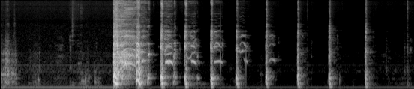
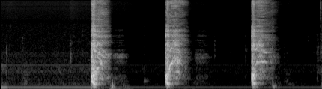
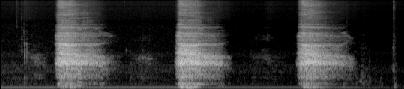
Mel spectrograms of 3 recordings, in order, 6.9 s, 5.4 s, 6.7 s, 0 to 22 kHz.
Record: {"cough_length": "6.9 s", "cough_amplitude": 32768, "cough_signal_mean_std_ratio": 0.3, "three_cough_length": "5.4 s", "three_cough_amplitude": 32768, "three_cough_signal_mean_std_ratio": 0.27, "exhalation_length": "6.7 s", "exhalation_amplitude": 32766, "exhalation_signal_mean_std_ratio": 0.44, "survey_phase": "beta (2021-08-13 to 2022-03-07)", "age": "65+", "gender": "Female", "wearing_mask": "No", "symptom_none": true, "smoker_status": "Ex-smoker", "respiratory_condition_asthma": false, "respiratory_condition_other": false, "recruitment_source": "REACT", "submission_delay": "0 days", "covid_test_result": "Negative", "covid_test_method": "RT-qPCR", "influenza_a_test_result": "Negative", "influenza_b_test_result": "Negative"}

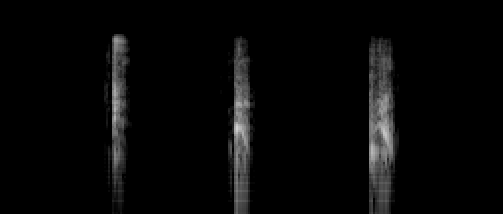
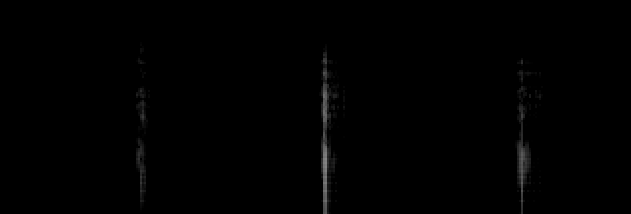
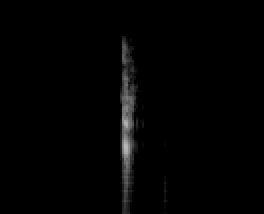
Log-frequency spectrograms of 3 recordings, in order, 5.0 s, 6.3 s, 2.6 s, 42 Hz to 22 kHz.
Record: {"three_cough_length": "5.0 s", "three_cough_amplitude": 3411, "three_cough_signal_mean_std_ratio": 0.2, "exhalation_length": "6.3 s", "exhalation_amplitude": 383, "exhalation_signal_mean_std_ratio": 0.07, "cough_length": "2.6 s", "cough_amplitude": 1597, "cough_signal_mean_std_ratio": 0.12, "survey_phase": "beta (2021-08-13 to 2022-03-07)", "age": "45-64", "gender": "Female", "wearing_mask": "No", "symptom_none": true, "smoker_status": "Never smoked", "respiratory_condition_asthma": false, "respiratory_condition_other": false, "recruitment_source": "REACT", "submission_delay": "3 days", "covid_test_result": "Negative", "covid_test_method": "RT-qPCR"}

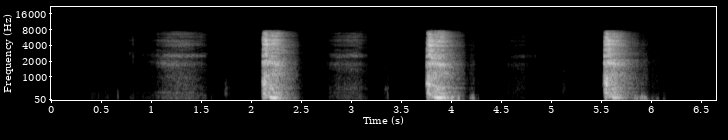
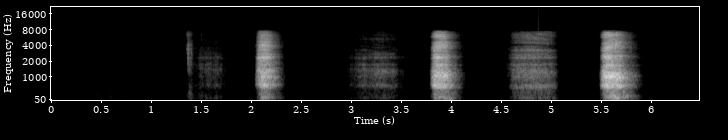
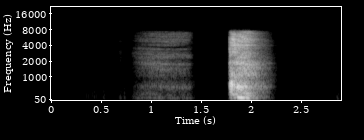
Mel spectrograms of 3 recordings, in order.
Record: {"three_cough_length": "6.7 s", "three_cough_amplitude": 31011, "three_cough_signal_mean_std_ratio": 0.24, "exhalation_length": "6.5 s", "exhalation_amplitude": 27321, "exhalation_signal_mean_std_ratio": 0.23, "cough_length": "2.9 s", "cough_amplitude": 30050, "cough_signal_mean_std_ratio": 0.24, "survey_phase": "beta (2021-08-13 to 2022-03-07)", "age": "18-44", "gender": "Female", "wearing_mask": "No", "symptom_runny_or_blocked_nose": true, "symptom_headache": true, "smoker_status": "Never smoked", "respiratory_condition_asthma": false, "respiratory_condition_other": false, "recruitment_source": "REACT", "submission_delay": "2 days", "covid_test_result": "Negative", "covid_test_method": "RT-qPCR", "influenza_a_test_result": "Negative", "influenza_b_test_result": "Negative"}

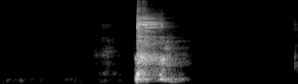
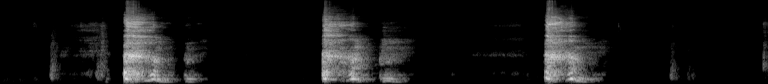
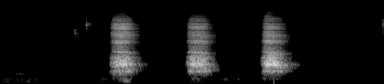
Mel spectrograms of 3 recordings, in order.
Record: {"cough_length": "3.0 s", "cough_amplitude": 32768, "cough_signal_mean_std_ratio": 0.26, "three_cough_length": "7.7 s", "three_cough_amplitude": 32768, "three_cough_signal_mean_std_ratio": 0.31, "exhalation_length": "3.8 s", "exhalation_amplitude": 32766, "exhalation_signal_mean_std_ratio": 0.32, "survey_phase": "beta (2021-08-13 to 2022-03-07)", "age": "65+", "gender": "Male", "wearing_mask": "No", "symptom_cough_any": true, "smoker_status": "Never smoked", "respiratory_condition_asthma": false, "respiratory_condition_other": false, "recruitment_source": "REACT", "submission_delay": "0 days", "covid_test_result": "Negative", "covid_test_method": "RT-qPCR", "influenza_a_test_result": "Negative", "influenza_b_test_result": "Negative"}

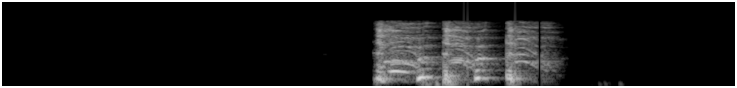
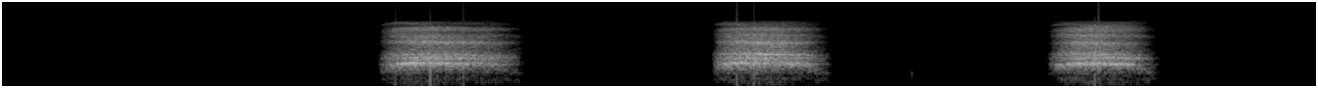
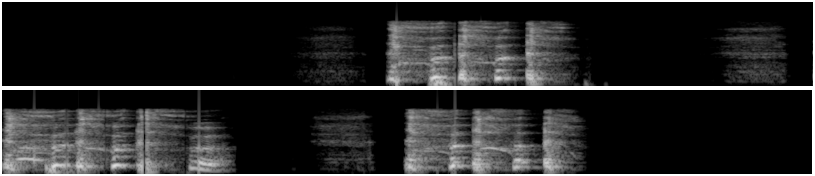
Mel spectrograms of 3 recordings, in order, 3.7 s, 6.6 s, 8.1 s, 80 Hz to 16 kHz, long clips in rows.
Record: {"cough_length": "3.7 s", "cough_amplitude": 27342, "cough_signal_mean_std_ratio": 0.34, "exhalation_length": "6.6 s", "exhalation_amplitude": 13794, "exhalation_signal_mean_std_ratio": 0.39, "three_cough_length": "8.1 s", "three_cough_amplitude": 29877, "three_cough_signal_mean_std_ratio": 0.39, "survey_phase": "alpha (2021-03-01 to 2021-08-12)", "age": "18-44", "gender": "Female", "wearing_mask": "No", "symptom_none": true, "symptom_onset": "12 days", "smoker_status": "Never smoked", "respiratory_condition_asthma": false, "respiratory_condition_other": false, "recruitment_source": "REACT", "submission_delay": "1 day", "covid_test_result": "Negative", "covid_test_method": "RT-qPCR"}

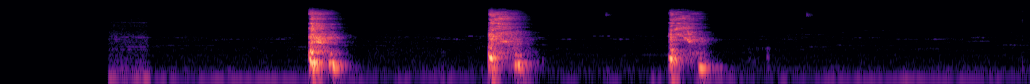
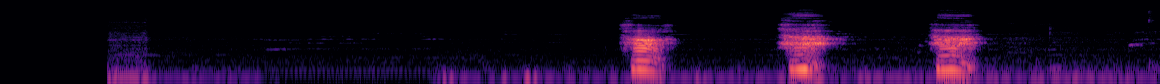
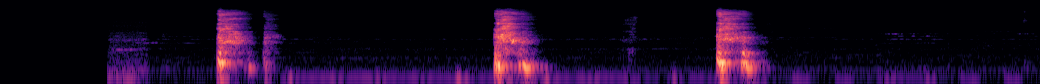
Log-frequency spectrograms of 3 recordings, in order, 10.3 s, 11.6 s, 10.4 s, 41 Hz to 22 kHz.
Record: {"three_cough_length": "10.3 s", "three_cough_amplitude": 22012, "three_cough_signal_mean_std_ratio": 0.23, "exhalation_length": "11.6 s", "exhalation_amplitude": 7553, "exhalation_signal_mean_std_ratio": 0.29, "cough_length": "10.4 s", "cough_amplitude": 16224, "cough_signal_mean_std_ratio": 0.25, "survey_phase": "alpha (2021-03-01 to 2021-08-12)", "age": "65+", "gender": "Male", "wearing_mask": "No", "symptom_none": true, "symptom_onset": "12 days", "smoker_status": "Never smoked", "respiratory_condition_asthma": false, "respiratory_condition_other": false, "recruitment_source": "REACT", "submission_delay": "3 days", "covid_test_result": "Negative", "covid_test_method": "RT-qPCR"}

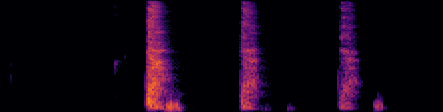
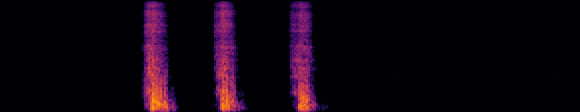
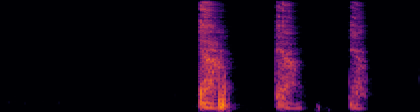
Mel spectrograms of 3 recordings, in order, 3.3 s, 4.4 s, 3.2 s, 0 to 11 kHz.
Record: {"three_cough_length": "3.3 s", "three_cough_amplitude": 30018, "three_cough_signal_mean_std_ratio": 0.24, "exhalation_length": "4.4 s", "exhalation_amplitude": 32768, "exhalation_signal_mean_std_ratio": 0.22, "cough_length": "3.2 s", "cough_amplitude": 26158, "cough_signal_mean_std_ratio": 0.27, "survey_phase": "alpha (2021-03-01 to 2021-08-12)", "age": "18-44", "gender": "Male", "wearing_mask": "No", "symptom_none": true, "smoker_status": "Never smoked", "respiratory_condition_asthma": false, "respiratory_condition_other": false, "recruitment_source": "REACT", "submission_delay": "3 days", "covid_test_result": "Negative", "covid_test_method": "RT-qPCR"}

